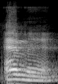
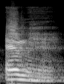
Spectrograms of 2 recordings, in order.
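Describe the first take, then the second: Both takes have the same delivery.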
